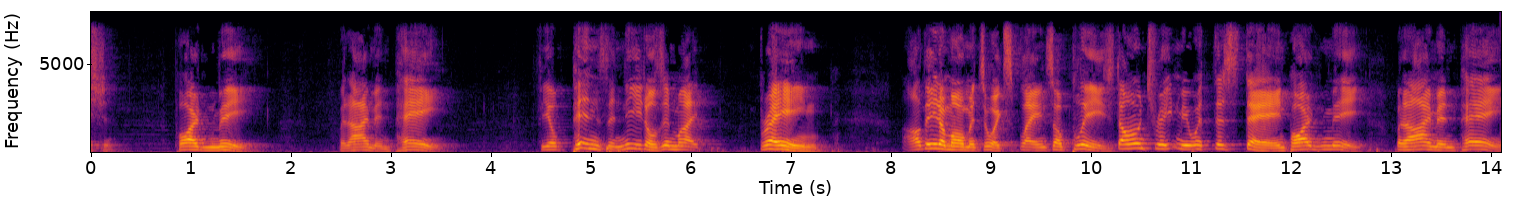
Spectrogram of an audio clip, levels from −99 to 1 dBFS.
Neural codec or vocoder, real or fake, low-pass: none; real; 7.2 kHz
